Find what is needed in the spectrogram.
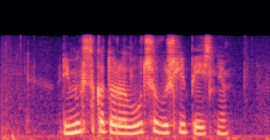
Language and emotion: Russian, neutral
